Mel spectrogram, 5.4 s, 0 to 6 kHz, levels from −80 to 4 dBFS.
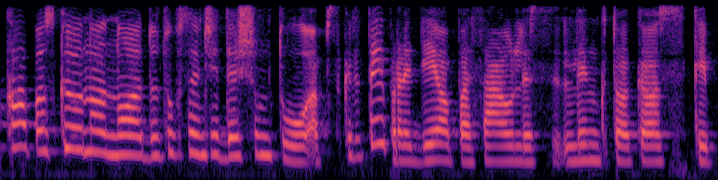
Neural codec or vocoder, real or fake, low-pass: none; real; 5.4 kHz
